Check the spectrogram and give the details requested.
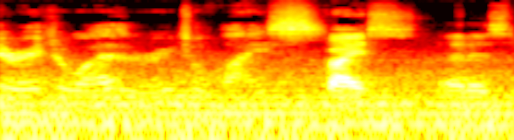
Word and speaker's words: Weisz: Well, she's English, but the name Weisz is German.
